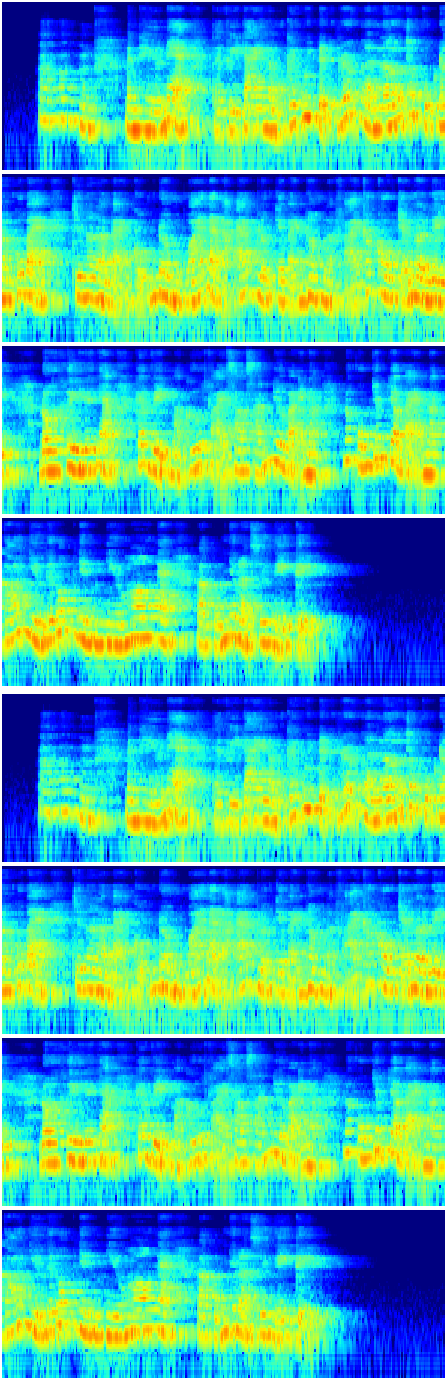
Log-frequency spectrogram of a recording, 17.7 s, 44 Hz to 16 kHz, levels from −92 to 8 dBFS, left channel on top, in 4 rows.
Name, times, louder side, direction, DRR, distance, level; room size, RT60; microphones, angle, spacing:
voice 1, 0.4-16.4, left 2 dB, 25° left, -4 dB, 0.4 m, -25 dB
2.7 x 2.1 x 3.7 m, 0.82 s
head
